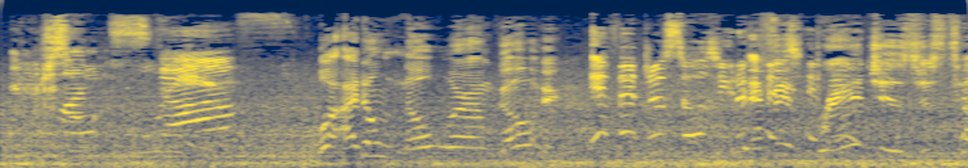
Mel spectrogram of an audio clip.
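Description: Steady low road and engine rumble inside a moving car's cabin, with voices talking over it from about two seconds in.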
